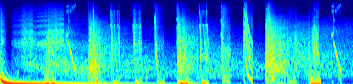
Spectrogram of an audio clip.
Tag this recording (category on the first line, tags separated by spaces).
Music > Other
digital glitch loop modular sound-design soundeffect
